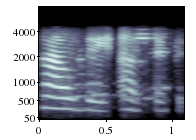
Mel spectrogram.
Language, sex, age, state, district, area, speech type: Kannada, female, 18-30, Karnataka, Belgaum, rural, conversation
